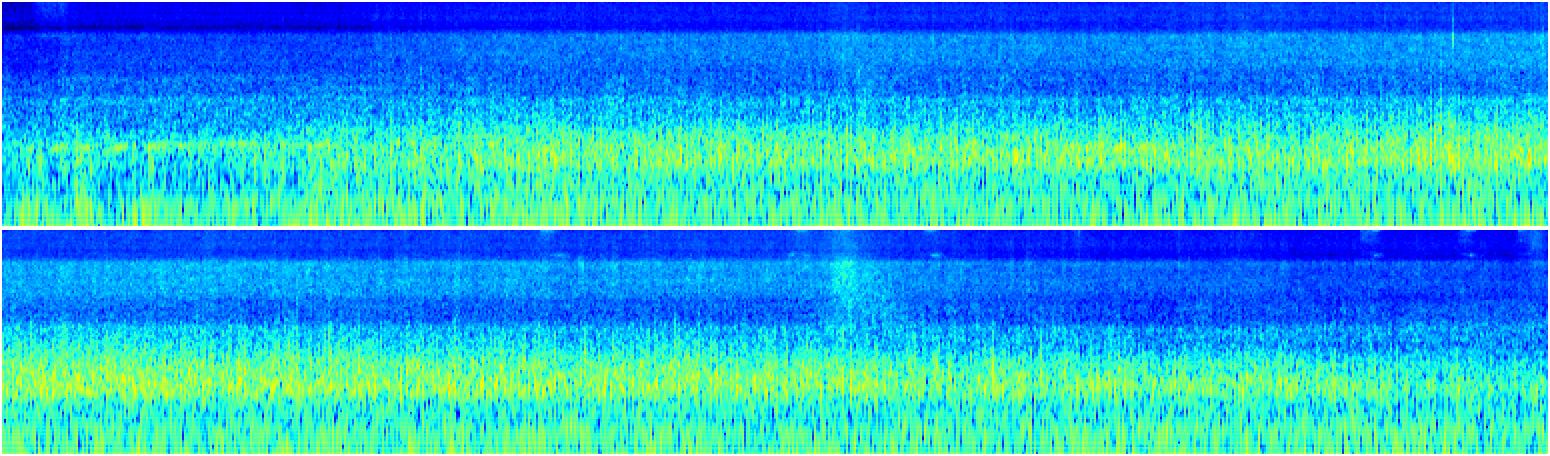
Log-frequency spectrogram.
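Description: Steady running noise of a road vehicle in motion, heard from inside: engine and tyres on a wet road.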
